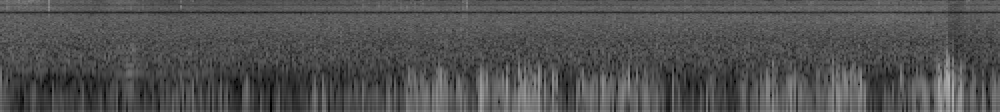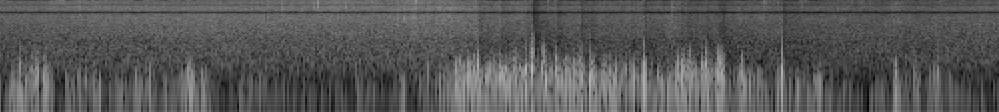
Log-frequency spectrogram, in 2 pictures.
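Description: Gusts of wind buffeting the microphone in irregular low rumbles, starting a few seconds in and strongest near the end. The buzz of a flying insect at the flower is heard with them.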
